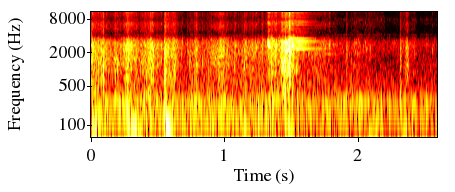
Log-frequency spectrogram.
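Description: A heavy chest lid creaks open.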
